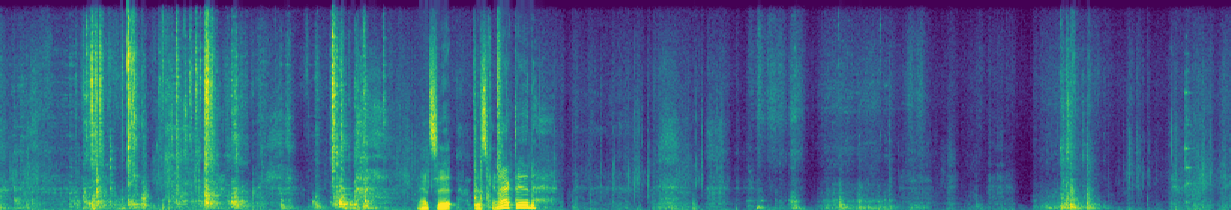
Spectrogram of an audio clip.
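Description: Metal parts clank and knock.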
